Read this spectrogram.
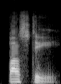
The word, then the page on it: busty: American English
